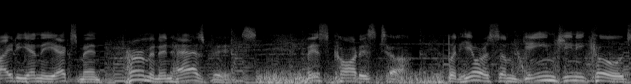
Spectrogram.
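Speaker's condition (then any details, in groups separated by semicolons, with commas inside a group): No condition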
